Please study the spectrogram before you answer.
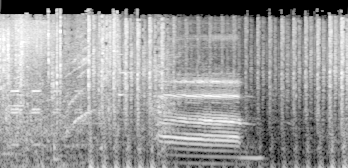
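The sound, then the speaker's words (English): A mounted gun fires in a video game shooting gallery with unlimited ammunition: rapid, loud bursts of automatic gunfire, a high whining tone partway through, and a man talking over the shots. “Shepherd gets on the gun. So now we're in a shooting gallery game.”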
